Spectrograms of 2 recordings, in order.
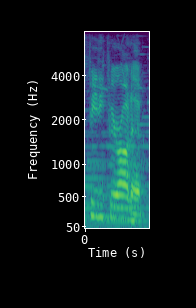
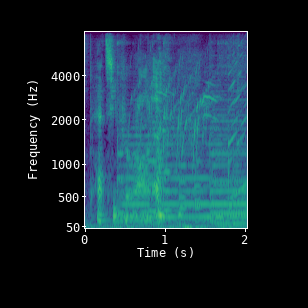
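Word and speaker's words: Petey Piranha: go yeah that is pd piranha and fun fact i used to say his name as petty piranha for some reason i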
